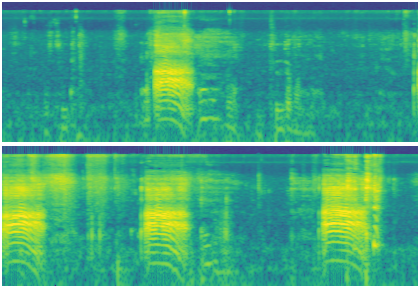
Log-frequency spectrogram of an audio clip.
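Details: Large-billed crow (Corvus macrorhynchos), apparently kept indoors and being taught words such as "ohayō" (good morning), gives four loud, hoarse, drawn-out caws spaced two to three seconds apart, with faint quieter sounds in a small room.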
